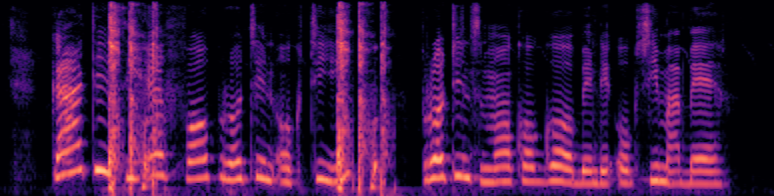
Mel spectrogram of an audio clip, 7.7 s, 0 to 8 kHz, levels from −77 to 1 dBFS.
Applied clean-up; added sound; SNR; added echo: none; Cough; 3 dB; none.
